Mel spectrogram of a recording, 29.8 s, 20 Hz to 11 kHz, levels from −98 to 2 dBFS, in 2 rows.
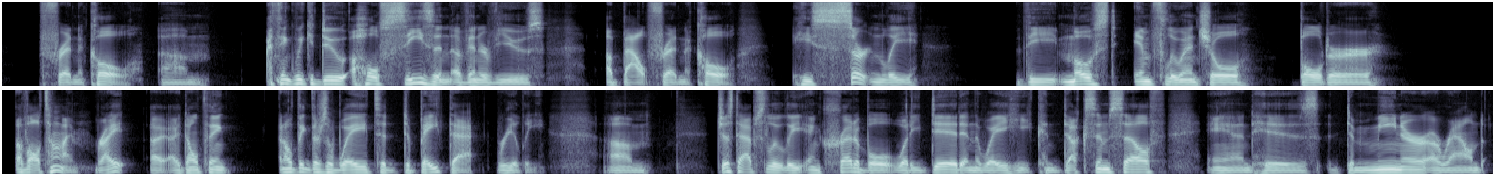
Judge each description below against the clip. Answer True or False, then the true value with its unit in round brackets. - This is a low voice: True (95 Hz)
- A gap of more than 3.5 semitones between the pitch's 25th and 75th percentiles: True (4.7 semitones)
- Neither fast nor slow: False (115 wpm)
